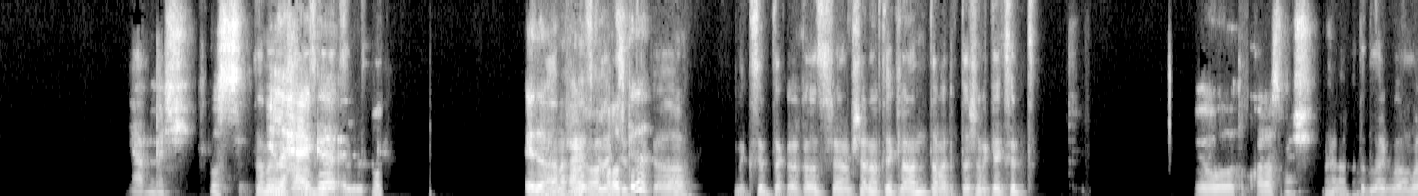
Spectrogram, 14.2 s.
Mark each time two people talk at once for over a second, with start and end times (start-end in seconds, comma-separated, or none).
2.5-3.9, 5.4-6.6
